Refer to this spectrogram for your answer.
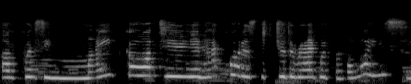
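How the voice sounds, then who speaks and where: A squeaky, put-on character voice from a woman, extremely high in pitch, at a moderate pace. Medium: stage play. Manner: folksy, slangy.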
